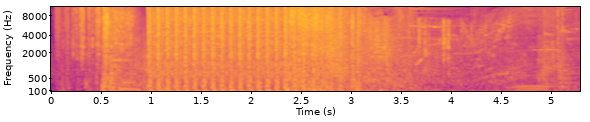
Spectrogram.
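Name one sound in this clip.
A gun fires rapid shots in a fast rattling burst.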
